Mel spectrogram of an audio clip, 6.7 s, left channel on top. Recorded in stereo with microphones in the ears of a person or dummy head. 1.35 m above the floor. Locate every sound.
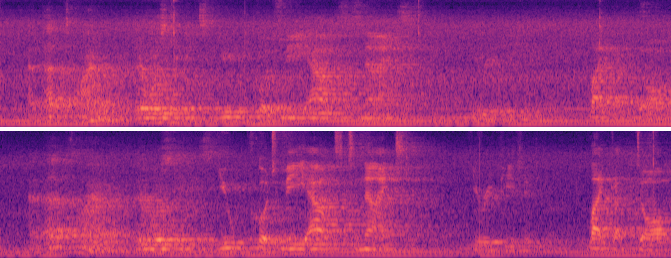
0.3 s a man speaking: 45° left (ahead or behind), 4.5 m
2.2 s a man speaking: 80° right, 1.7 m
